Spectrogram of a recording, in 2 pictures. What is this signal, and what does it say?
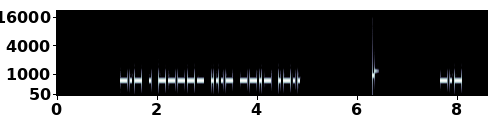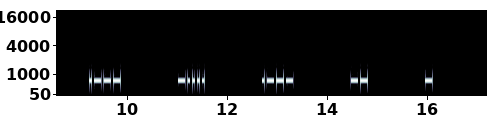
Morse code, heard as a keyed tone, about 25 wpm, spaced as for 11 wpm, 700 Hz. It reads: KE0VQL KJ6JMT
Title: USA Call Signs - 6 Characters - 8x Character Spacing - 25wpm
